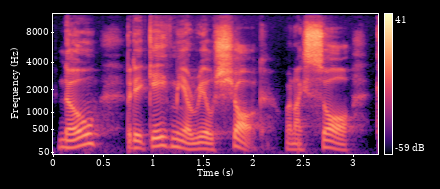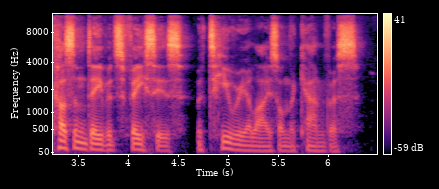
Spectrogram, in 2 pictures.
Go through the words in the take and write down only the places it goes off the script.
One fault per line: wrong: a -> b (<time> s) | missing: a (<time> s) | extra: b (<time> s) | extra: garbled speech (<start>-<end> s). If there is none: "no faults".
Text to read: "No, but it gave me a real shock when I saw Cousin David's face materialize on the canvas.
wrong: face -> faces (4.0 s)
